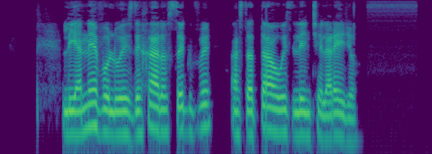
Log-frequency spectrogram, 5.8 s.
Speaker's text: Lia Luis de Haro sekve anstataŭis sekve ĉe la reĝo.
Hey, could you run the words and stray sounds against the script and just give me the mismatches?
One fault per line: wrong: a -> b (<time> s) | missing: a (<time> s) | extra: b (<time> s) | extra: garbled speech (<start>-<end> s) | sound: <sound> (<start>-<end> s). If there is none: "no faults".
extra: nevo (1.2 s)
wrong: sekve -> lin (4.0 s)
